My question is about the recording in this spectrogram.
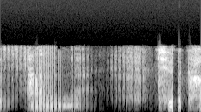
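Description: A man's voice in a hesitation between phrases: a drawn-out voiced sound lasting under a second, a fainter one after it, then a few short sharp clicks near the end.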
